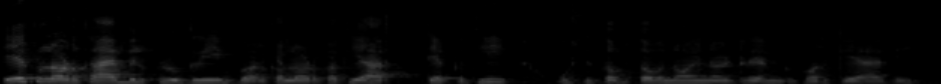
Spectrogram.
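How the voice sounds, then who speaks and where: A woman's voice: medium pitch, fairly even intonation, fairly quick. A woman telling a folk tale in a casual, rambling way, repeating herself and tossing in "bhai" between phrases. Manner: rambling, repetitive, peppered with "bhai". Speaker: storyteller. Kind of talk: casual oral folk storytelling.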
